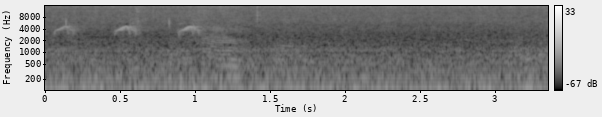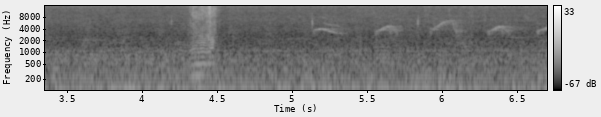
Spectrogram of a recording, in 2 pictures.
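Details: Japanese honey bees kept in a garden hive, producing a continuous low buzzing drone, while a small bird repeats quick high chirps at the start and end and a sharp knock sounds midway.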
